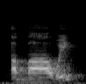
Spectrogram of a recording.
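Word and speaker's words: amavi: So that's pronounced amawi, amawisti, amawit, amawimus, amawistis, amawerunt.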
